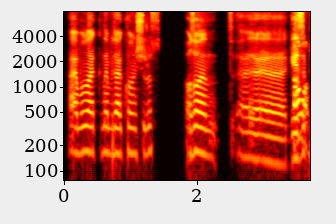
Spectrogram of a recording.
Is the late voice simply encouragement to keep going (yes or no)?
no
